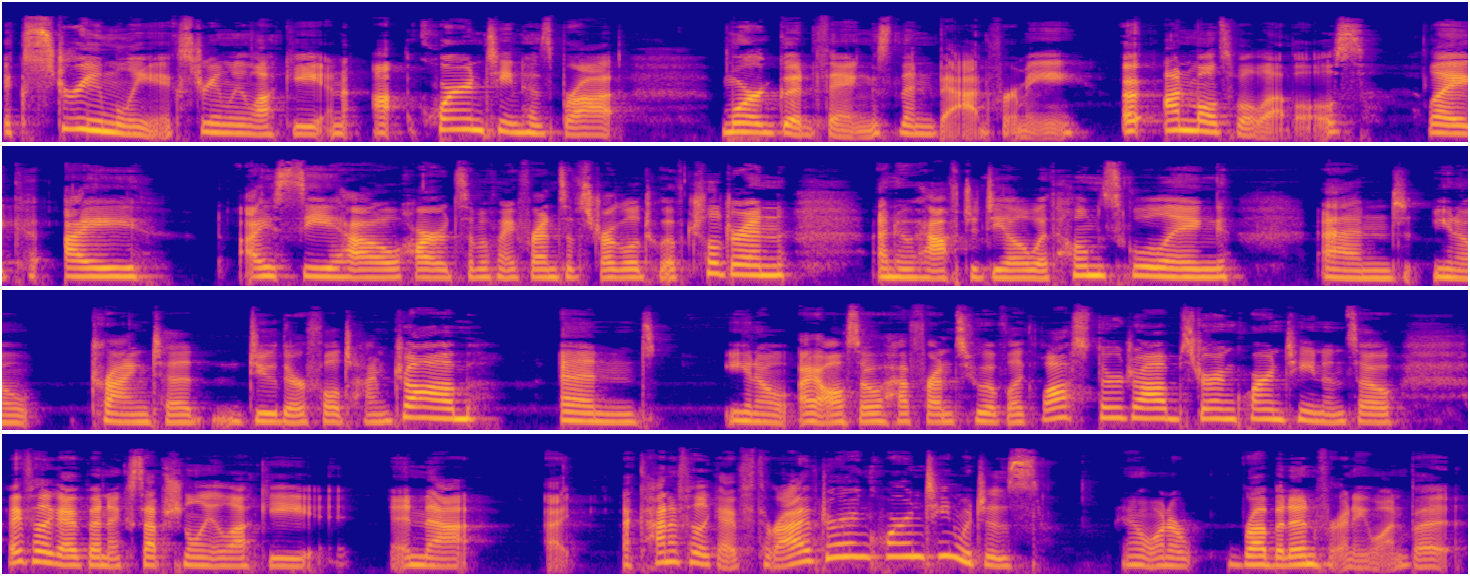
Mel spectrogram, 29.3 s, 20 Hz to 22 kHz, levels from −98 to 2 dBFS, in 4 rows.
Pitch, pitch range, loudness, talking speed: 210 Hz, 190-245 Hz, -19 LUFS, 195 wpm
